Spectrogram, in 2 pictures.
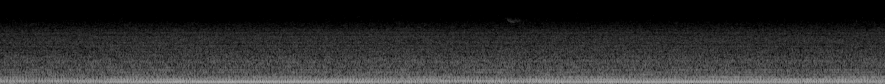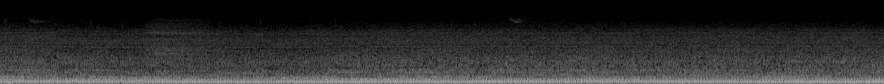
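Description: Mower blades cut through grass with a swishing whir.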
